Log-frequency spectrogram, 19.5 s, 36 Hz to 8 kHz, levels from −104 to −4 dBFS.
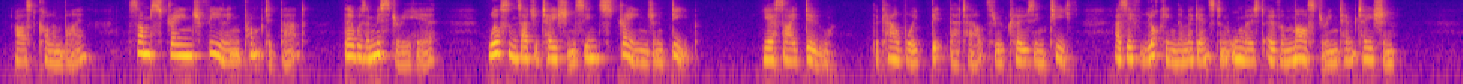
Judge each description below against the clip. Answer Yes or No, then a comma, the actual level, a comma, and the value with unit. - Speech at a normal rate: No, slow, 115 wpm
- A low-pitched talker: No, high, 190 Hz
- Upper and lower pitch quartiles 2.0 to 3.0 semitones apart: No, average, 4.5 semitones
